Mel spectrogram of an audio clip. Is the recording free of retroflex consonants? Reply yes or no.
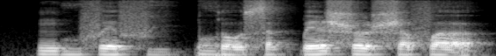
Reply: no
